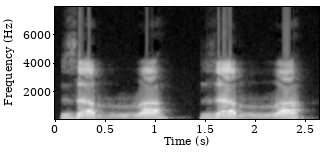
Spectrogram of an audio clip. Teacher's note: را کے اوپر زبر، اس وجہ سے را کو موٹا پڑھیں گے، اور اس کے اوپر شد ہے، سخت کر کے بھی پڑھیں گے، آواز کو روک کر بھی پڑھیں گے۔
